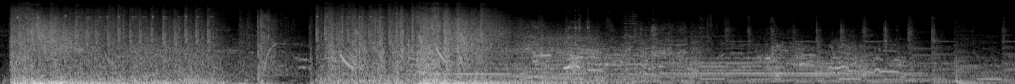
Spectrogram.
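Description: Red Dead Redemption cannon fire booms in rapid bursts during the Gates of El Presidio mission, with clattering battle noise and shouting voices, then sharp metallic shots ring out sparsely.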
